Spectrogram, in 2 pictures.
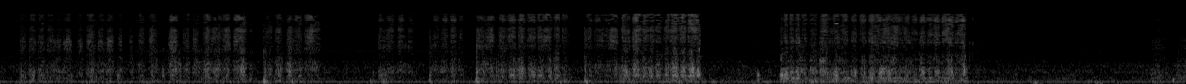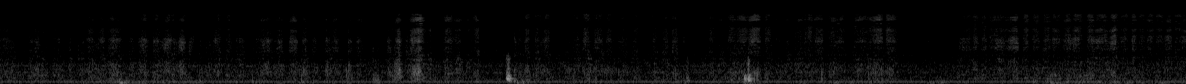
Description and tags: Writing with pencil- energetic
Writing energetically with a B(#1) pencil on paper.
pencil, writing, scribbling, paper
